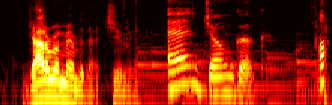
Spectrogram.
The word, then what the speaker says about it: Jungkook: And Jungkook. I just say J Cook, but you guys know who I'm talking about, Jungkook.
